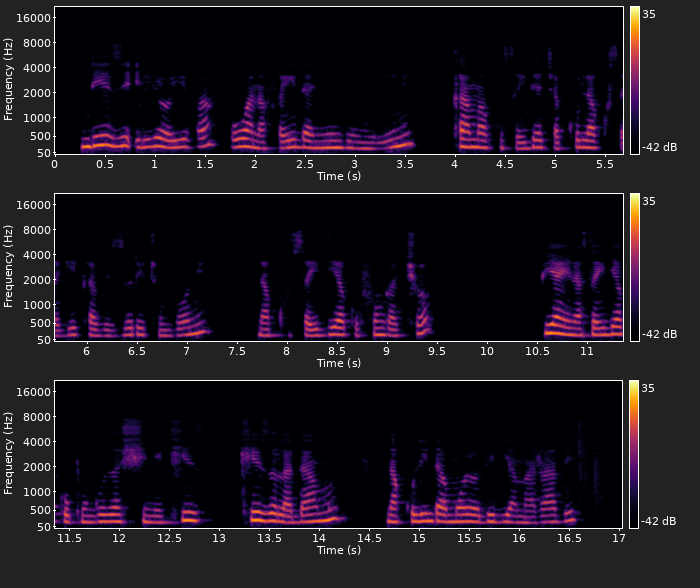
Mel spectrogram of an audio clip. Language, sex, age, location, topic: Swahili, female, 25-35, Kisumu, agriculture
